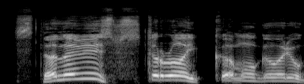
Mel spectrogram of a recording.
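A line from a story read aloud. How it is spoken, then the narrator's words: Barking command. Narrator (Russian): гаркнул Петр на женщин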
